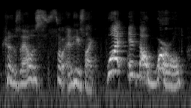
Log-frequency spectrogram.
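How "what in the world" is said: absolutely livid furious outburst, high and loud. Retelling how a dad reacted to finding a frog: imitating a furious dad. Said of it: "He was absolutely furious".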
